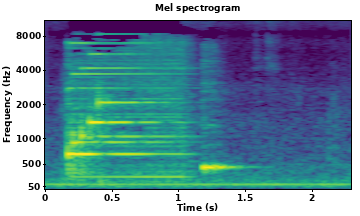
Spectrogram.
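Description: Short musical jingle from the Magic Phonics 3 program as its title screen opens: a bright chord of several held notes for about a second, then one lower note.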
